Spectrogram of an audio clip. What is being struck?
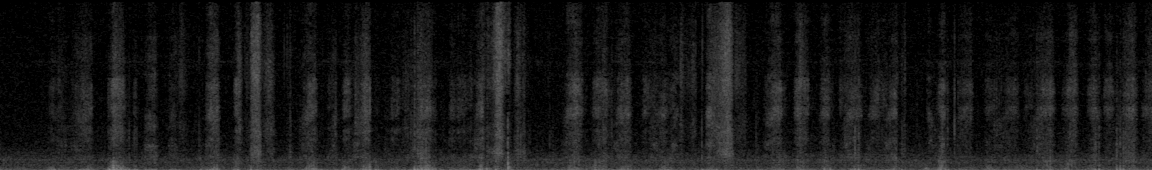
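Steel-nib fountain pen on a lined paper pad.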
